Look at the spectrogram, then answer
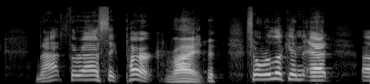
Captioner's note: laughs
